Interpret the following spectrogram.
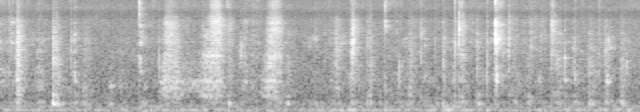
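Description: Close-miked eating sounds: irregular wet mouth clicks and chewing of braised pork, with light clicks of wooden chopsticks picking at food in a ceramic bowl.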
